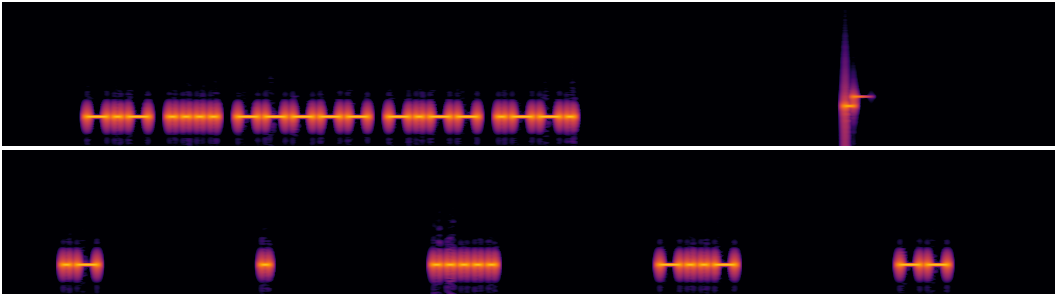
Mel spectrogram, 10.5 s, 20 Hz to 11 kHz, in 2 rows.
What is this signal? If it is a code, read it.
Morse code, heard as a keyed tone, about 36 wpm, spaced as for 15 wpm, 700 Hz. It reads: KH0YP AE5XM
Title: USA Call Signs - 5 Characters - 8x Character Spacing - 35wpm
